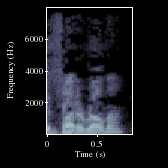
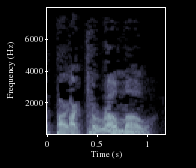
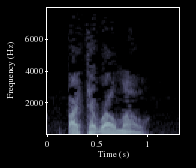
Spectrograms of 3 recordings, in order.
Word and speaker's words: Bartiromo: Maria Bartiromo? – Say it right. Maria Bartiromo. Bartiromo.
